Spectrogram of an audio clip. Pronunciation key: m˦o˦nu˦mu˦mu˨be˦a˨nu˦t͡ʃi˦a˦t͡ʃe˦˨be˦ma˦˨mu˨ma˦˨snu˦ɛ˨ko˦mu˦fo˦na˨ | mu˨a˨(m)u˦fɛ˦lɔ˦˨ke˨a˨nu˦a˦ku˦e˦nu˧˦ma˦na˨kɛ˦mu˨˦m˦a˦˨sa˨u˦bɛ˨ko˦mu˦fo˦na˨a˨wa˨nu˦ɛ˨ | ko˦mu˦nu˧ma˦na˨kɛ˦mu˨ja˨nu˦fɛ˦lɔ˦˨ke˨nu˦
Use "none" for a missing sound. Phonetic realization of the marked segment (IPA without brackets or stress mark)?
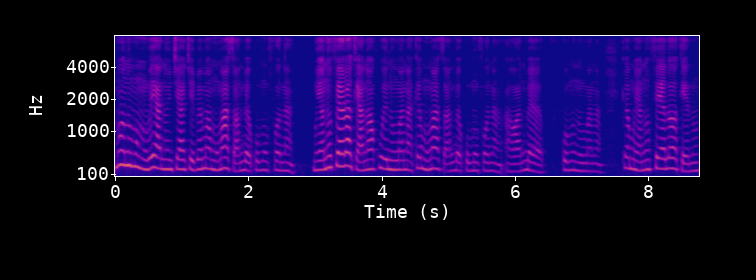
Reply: n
